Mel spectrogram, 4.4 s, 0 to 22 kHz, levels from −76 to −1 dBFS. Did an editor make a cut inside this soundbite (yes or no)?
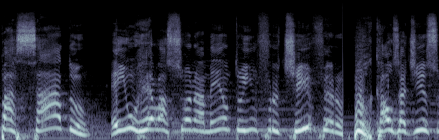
yes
